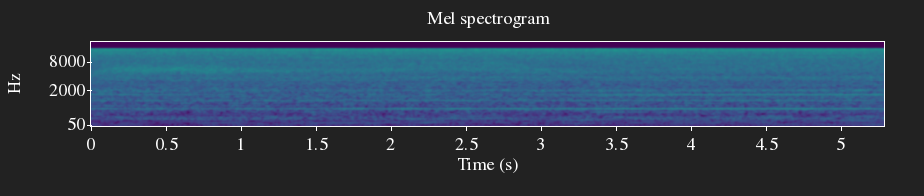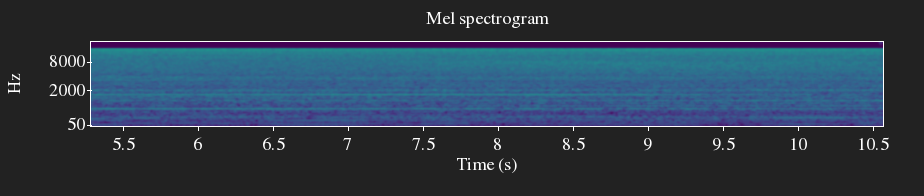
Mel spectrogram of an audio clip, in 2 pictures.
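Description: iOptron CEM60EC equatorial mount slewing under about 120 pounds of telescopes and counterweights: a steady motor whine made of several even tones. Lawnmowers run outside, louder than the mount.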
